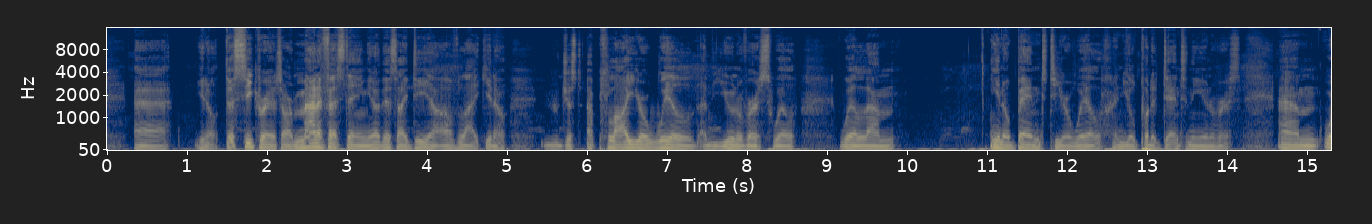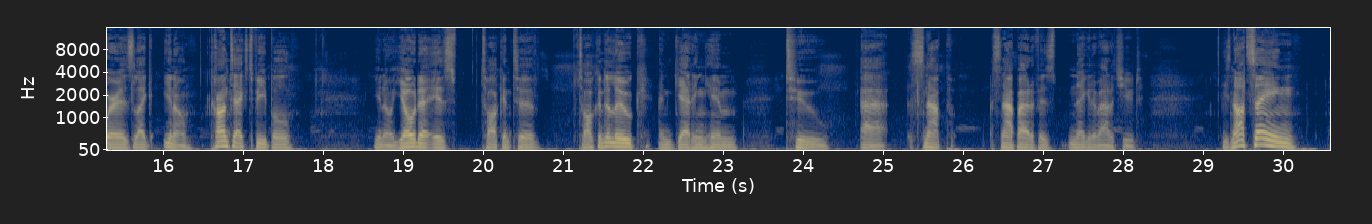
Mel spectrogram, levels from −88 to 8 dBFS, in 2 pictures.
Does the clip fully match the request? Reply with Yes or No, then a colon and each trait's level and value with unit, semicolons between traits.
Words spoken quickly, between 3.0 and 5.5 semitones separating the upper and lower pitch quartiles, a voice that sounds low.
No: slow, 135 wpm; average, 3.4 semitones; very low, 95 Hz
